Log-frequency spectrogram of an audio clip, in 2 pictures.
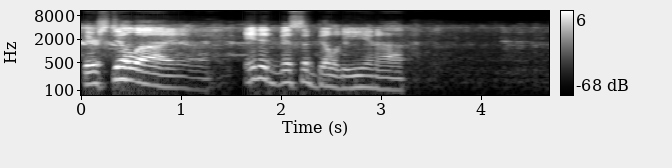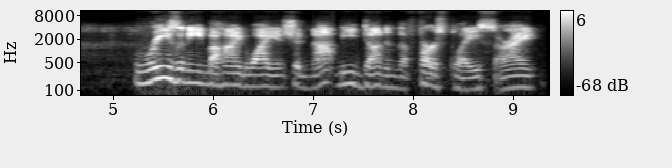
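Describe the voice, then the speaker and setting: A man giving rambling, irreverent opinion commentary in wordy, repetitive, slangy phrasing, often checking in with a quick tag question. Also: mid-range voice, lively intonation, sharp tone, a little hiss or hum, poor audio. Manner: punctuates points with "okay?" and "all right?". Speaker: host of a commentary channel.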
